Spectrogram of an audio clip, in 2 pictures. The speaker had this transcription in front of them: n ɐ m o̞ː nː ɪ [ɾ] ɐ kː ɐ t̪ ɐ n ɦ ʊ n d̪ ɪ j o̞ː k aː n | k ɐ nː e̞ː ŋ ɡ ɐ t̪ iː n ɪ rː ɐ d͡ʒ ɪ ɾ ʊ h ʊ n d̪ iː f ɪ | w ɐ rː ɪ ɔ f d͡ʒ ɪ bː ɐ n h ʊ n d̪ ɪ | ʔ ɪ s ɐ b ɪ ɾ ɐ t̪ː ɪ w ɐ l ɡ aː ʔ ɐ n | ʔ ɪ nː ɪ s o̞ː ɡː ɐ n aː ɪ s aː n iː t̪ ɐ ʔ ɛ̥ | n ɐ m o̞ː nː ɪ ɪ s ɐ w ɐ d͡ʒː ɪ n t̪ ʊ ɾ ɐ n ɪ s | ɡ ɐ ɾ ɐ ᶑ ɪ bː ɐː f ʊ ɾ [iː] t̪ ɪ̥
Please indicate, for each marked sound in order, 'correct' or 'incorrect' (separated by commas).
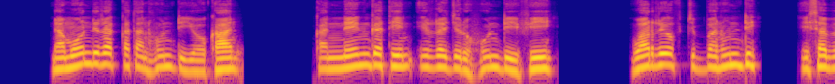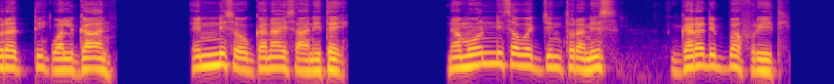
correct, correct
